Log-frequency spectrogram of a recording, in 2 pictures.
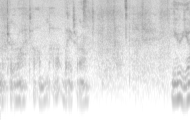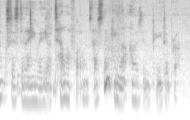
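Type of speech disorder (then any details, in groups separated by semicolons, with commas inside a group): Bulbar dysarthria; progressive bulbar palsy (MND)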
